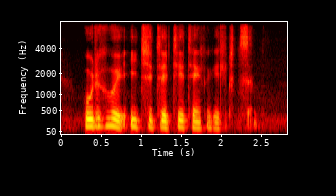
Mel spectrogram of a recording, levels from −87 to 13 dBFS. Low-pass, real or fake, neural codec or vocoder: 7.2 kHz; fake; codec, 16 kHz, 0.8 kbps, ZipCodec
